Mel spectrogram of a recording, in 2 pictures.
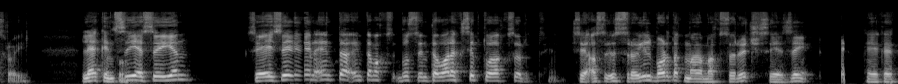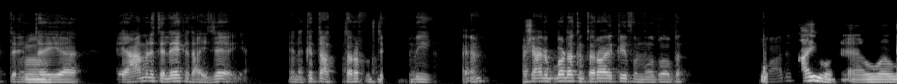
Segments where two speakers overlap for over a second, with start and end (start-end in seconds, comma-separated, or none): none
